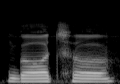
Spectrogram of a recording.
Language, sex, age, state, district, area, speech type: Odia, male, 30-45, Odisha, Balasore, rural, read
